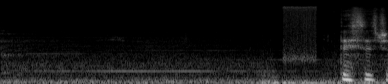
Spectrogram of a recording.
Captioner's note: sighs; static crackles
